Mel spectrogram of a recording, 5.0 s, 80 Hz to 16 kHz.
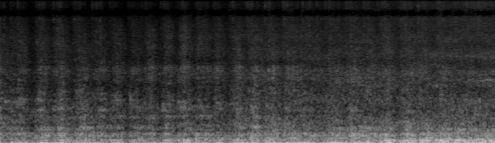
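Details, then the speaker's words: Pontiac G8 V8, first start after an engine rebuild: a deep, steady rumble settling into idle with a slight lope and no knocks or rattles; the exhaust fitment still needs checking. "All right, y'all. So as y'all can see, car started."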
